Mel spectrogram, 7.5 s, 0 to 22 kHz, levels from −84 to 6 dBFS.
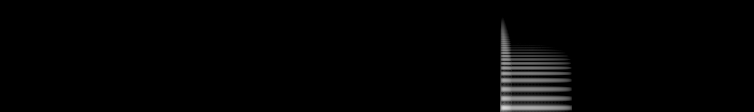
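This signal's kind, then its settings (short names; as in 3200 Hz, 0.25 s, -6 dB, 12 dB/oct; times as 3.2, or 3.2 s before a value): synth note square E3 24 dB/oct, low-pass 2000 Hz, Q 1.2, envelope 2 oct, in 0.10 s, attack 26 ms, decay 0.08 s, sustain -15.5 dB, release 0.40 s, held 0.31 s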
